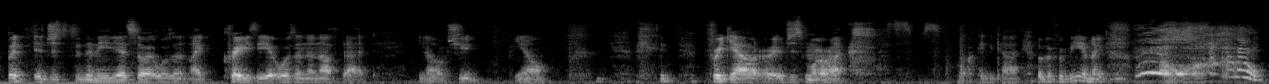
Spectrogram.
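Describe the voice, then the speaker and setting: A man in his twenties doing a rambling confessional stand-up to his camera, halting with many fillers and restarts. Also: low voice, a little mellow, distant mic. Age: 20s. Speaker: amateur stand-up comic. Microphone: camera mic.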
